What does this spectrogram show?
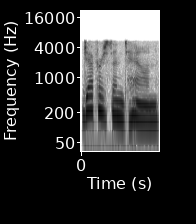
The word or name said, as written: Jeffersontown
